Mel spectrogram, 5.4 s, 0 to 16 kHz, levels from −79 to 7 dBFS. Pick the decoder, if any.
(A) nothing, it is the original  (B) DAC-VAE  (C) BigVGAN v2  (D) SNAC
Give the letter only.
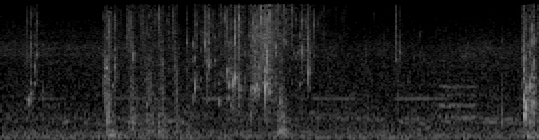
A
